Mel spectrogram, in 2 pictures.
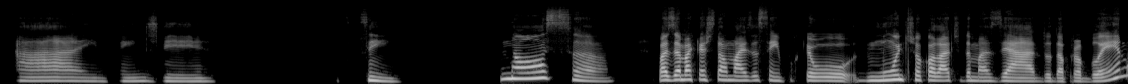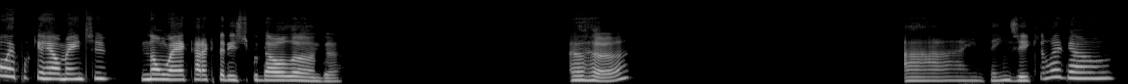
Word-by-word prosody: Ah, 170 Hz, -1 st, -2 dB
entendi. 150 Hz, -1 st, -9 dB, 1.4 s
Sim. 155 Hz, -8 st, -1 dB, 1.0 s
Nossa, 260 Hz, -, +3 dB, 0.5 s
mas 200 Hz, +1 st, +4 dB
é 215 Hz, -, +8 dB
uma 215 Hz, +1 st, +5 dB
questão 210 Hz, -1 st, 0 dB
mais 190 Hz, -1 st, +1 dB
assim 195 Hz, -1 st, -4 dB
porque 165 Hz, -, -8 dB
o, 175 Hz, -3 st, +1 dB
muito 185 Hz, +5 st, +2 dB
chocolate 185 Hz, -3 st, +2 dB
demasiado 160 Hz, -3 st, 0 dB
dá 145 Hz, -1 st, -1 dB
problema, 160 Hz, -, +1 dB
ou -, -, +4 dB
é 370 Hz, -, +3 dB
porque 310 Hz, -3 st, -6 dB
realmente 255 Hz, +1 st, +3 dB, 0.3 s
não 235 Hz, 0 st, +4 dB
é 220 Hz, 0 st, +5 dB
característico 215 Hz, -2 st, -2 dB
da 195 Hz, -1 st, +2 dB
Holanda? 165 Hz, -6 st, -1 dB, 2.3 s
Aham. 195 Hz, -, -1 dB, 2.7 s
Ah, 175 Hz, +1 st, -7 dB
entendi 175 Hz, +1 st, -5 dB
que 180 Hz, -, -16 dB
legal. 285 Hz, -3 st, -1 dB
180 Hz, 80 wpm, -23 LUFS, 165-220 Hz, 2.7 s, é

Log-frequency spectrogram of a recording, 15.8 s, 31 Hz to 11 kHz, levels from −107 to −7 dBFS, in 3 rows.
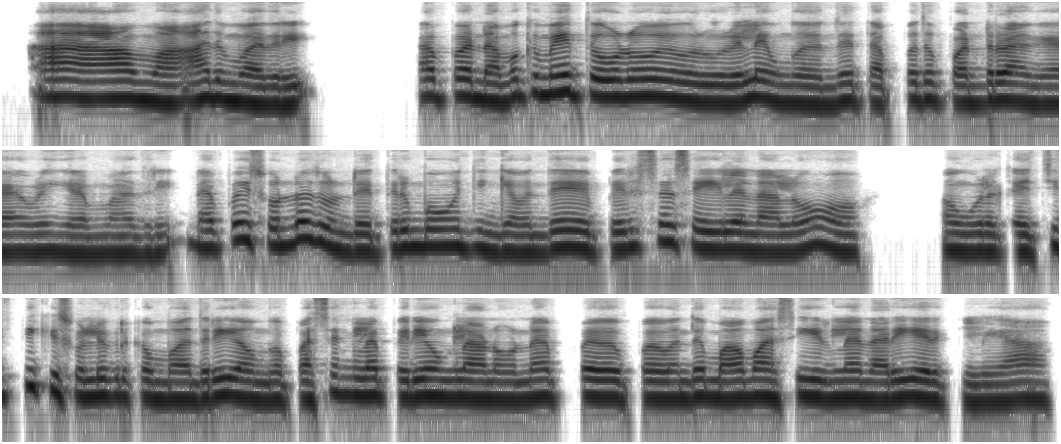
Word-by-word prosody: ஆ 230 Hz, -, +2 dB, 0.3 s
ஆமா 205 Hz, -3 st, +3 dB, 0.2 s
அது 220 Hz, +1 st, +2 dB
மாதிரி. 175 Hz, -1 st, +2 dB, 0.7 s
அப்ப 235 Hz, +1 st, 0 dB
நமக்குமே 235 Hz, +7 st, +2 dB
தோணும், 230 Hz, 0 st, +3 dB, 0.2 s
ஒருவேள 185 Hz, +1 st, +1 dB
இவுங்க 185 Hz, -2 st, -1 dB
வந்து 175 Hz, +4 st, -1 dB
தப்பு 180 Hz, +4 st, -6 dB
ஏதும் 205 Hz, -2 st, -4 dB
பண்றாங்க 185 Hz, 0 st, 0 dB
அப்படிங்கிற 175 Hz, -1 st, -3 dB
மாதிரி. 165 Hz, 0 st, -4 dB
நான் 205 Hz, -1 st, -3 dB
போய் 280 Hz, -2 st, 0 dB
சொன்னது 255 Hz, +5 st, +2 dB
உண்டு, 180 Hz, -2 st, -1 dB
திரும்பவும் 215 Hz, 0 st, 0 dB
நீங்க 180 Hz, -2 st, -2 dB
வந்து 190 Hz, +5 st, -1 dB, 0.2 s
பெருசா 210 Hz, +7 st, -2 dB
செய்யலனாலும் 195 Hz, +1 st, -1 dB, 0.6 s
அவுங்களுக்கு 180 Hz, -1 st, -2 dB
சித்திக்கு 240 Hz, +5 st, -2 dB
சொல்லி 200 Hz, 0 st, +2 dB
கொடுக்கற 195 Hz, -1 st, -3 dB
மாதிரி. 180 Hz, +3 st, +1 dB
அவங்க 175 Hz, -1 st, -1 dB
பசங்களாம் 205 Hz, +2 st, -1 dB
பெரியவங்கள 195 Hz, -1 st, +2 dB
ஆன 180 Hz, 0 st, 0 dB
உடனே, 185 Hz, +2 st, -1 dB
இப்போ 200 Hz, +2 st, -1 dB
இப்ப 185 Hz, +1 st, -3 dB
வந்து 195 Hz, +2 st, 0 dB
மாமா 190 Hz, +2 st, +2 dB
சீர்லாம் 190 Hz, -2 st, +1 dB
நெறைய 185 Hz, +1 st, +3 dB
இருக்கு 170 Hz, -1 st, -6 dB
இல்லையா. 165 Hz, +2 st, -2 dB
195 Hz, 160 wpm, -23 LUFS, 180-210 Hz, 0.7 s, ஆமா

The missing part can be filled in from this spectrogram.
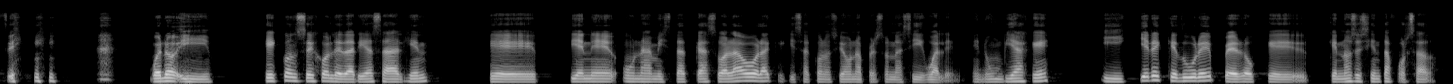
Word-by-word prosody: Sí. -, -, 0 dB, 1.3 s
Bueno, 145 Hz, +1 st, +7 dB
y, 125 Hz, -2 st, 0 dB, 0.5 s
¿qué 155 Hz, -1 st, +3 dB
consejo 155 Hz, -2 st, +2 dB
le 130 Hz, -3 st, +4 dB
darías 130 Hz, +2 st, +2 dB
a 125 Hz, 0 st, +6 dB
alguien, 135 Hz, +5 st, -1 dB, 0.6 s
que 120 Hz, -2 st, +2 dB, 0.3 s
tiene 135 Hz, 0 st, +1 dB
una 130 Hz, -2 st, -1 dB
amistad 125 Hz, 0 st, -4 dB
casual 130 Hz, +1 st, +1 dB
ahora? 160 Hz, 0 st, +4 dB
Que, 140 Hz, -5 st, -22 dB
quizá, 115 Hz, +1 st, -10 dB
conoció 120 Hz, 0 st, -6 dB
a -, -, -3 dB
una 120 Hz, -1 st, -3 dB
persona, 115 Hz, -2 st, -7 dB
así, 115 Hz, +1 st, -7 dB
igual 110 Hz, 0 st, -2 dB
en -, -, -14 dB
en 120 Hz, -2 st, -10 dB
un 125 Hz, 0 st, -4 dB
viaje, 145 Hz, +5 st, 0 dB, 0.5 s
y 135 Hz, -3 st, -3 dB
quiere 190 Hz, +2 st, +3 dB
que 165 Hz, -3 st, +2 dB
dure, 165 Hz, +3 st, +4 dB
pero 125 Hz, -8 st, +2 dB
que 115 Hz, +2 st, -2 dB, 0.2 s
que 130 Hz, -, -1 dB
no 135 Hz, +3 st, 0 dB
se 145 Hz, -1 st, -2 dB
sienta 135 Hz, +1 st, -2 dB
forzado. -, -, -4 dB
130 Hz, 155 wpm, -22 LUFS, 125-150 Hz, 1.3 s, Bueno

